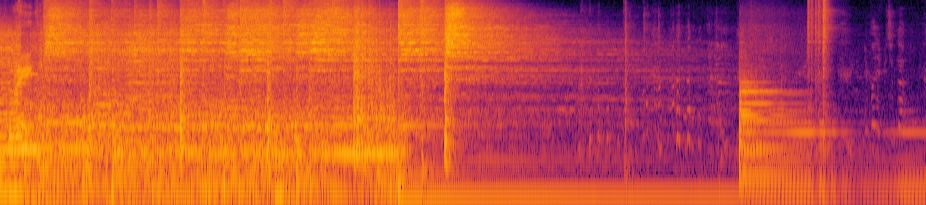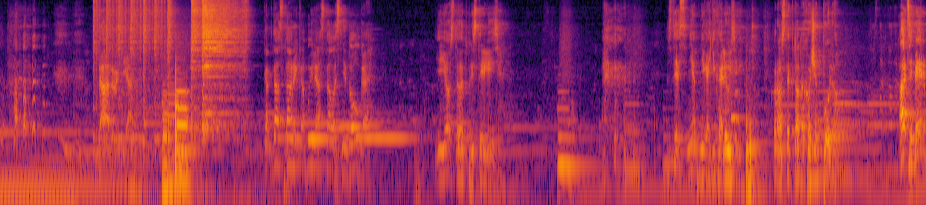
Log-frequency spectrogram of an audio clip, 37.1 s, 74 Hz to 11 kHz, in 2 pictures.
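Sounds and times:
guitar chord ringing: 0.0 - 10.8, 14.8 - 20.4, 21.9 - 31.3
rock band playing heavy riff: 0.0 - 13.2, 14.8 - 16.7, 20.4 - 23.6
low amp drone: 0.0 - 17.0.

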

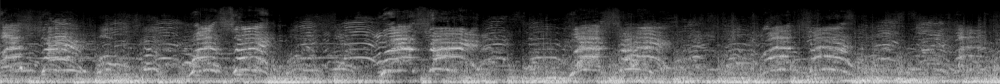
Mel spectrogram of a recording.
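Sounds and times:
children shouting calls: 0.0 - 10.0.

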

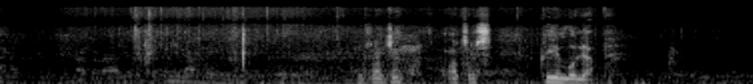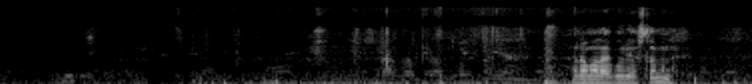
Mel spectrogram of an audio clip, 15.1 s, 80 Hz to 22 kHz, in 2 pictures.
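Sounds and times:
wind on microphone: 9.3 - 12.3.

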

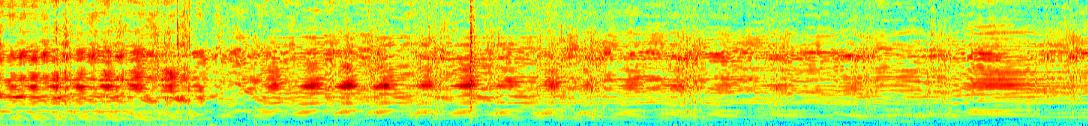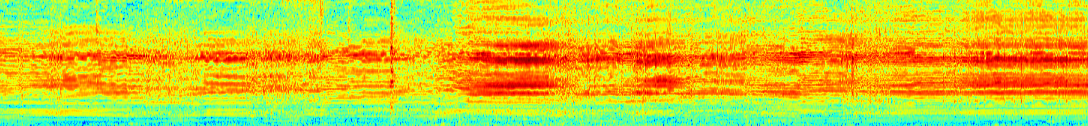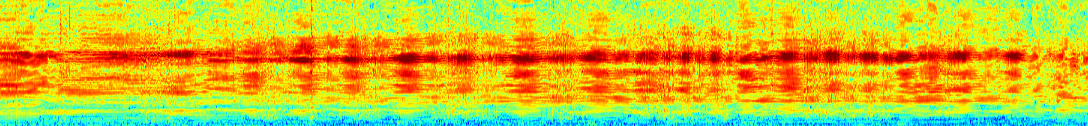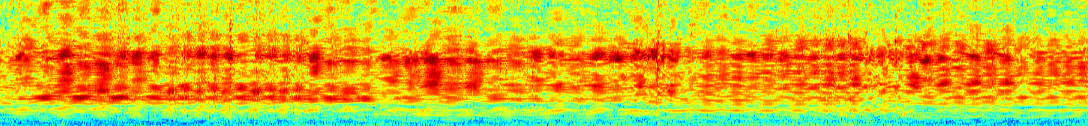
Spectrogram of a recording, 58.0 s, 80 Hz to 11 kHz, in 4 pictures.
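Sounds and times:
electric beard trimmer buzzing: 0.0 - 58.0.

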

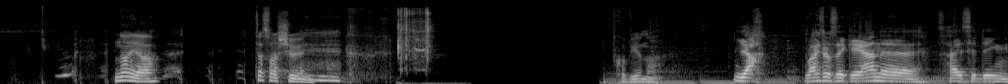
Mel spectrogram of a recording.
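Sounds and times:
camera shutter click: 4.0 - 4.5.

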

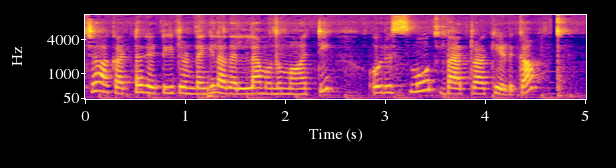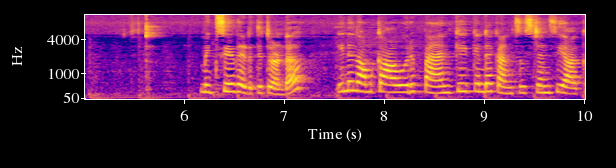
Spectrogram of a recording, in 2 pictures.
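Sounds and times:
woman's voice: 0.0 - 4.7, 6.2 - 10.0
spoon stirring batter in glass bowl: 1.0 - 5.9.

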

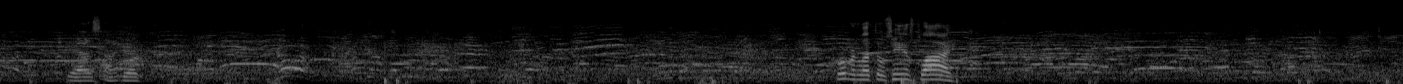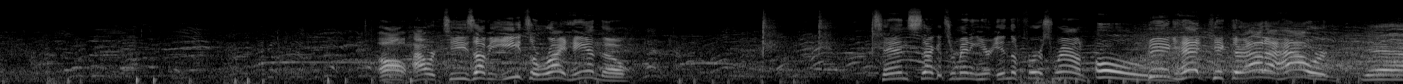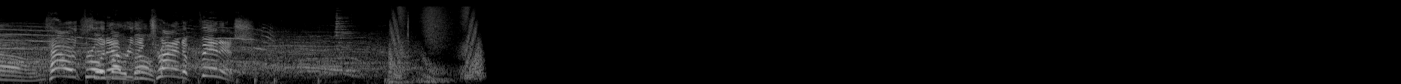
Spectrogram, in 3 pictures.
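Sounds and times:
crowd shouting: 0.0 - 31.9
fight arena ambience: 0.0 - 32.8.

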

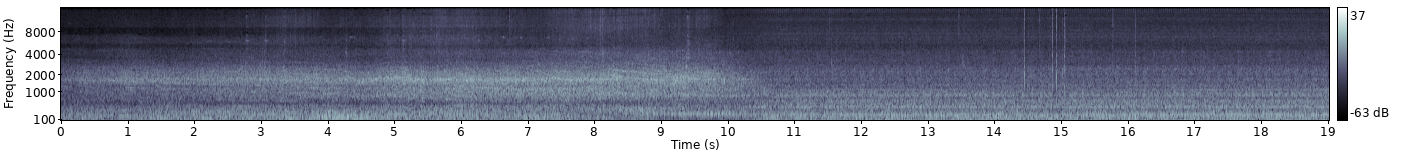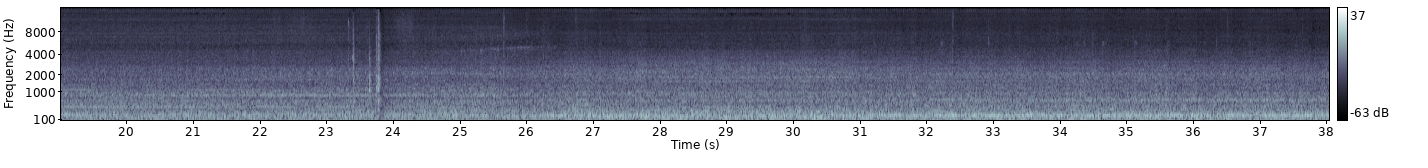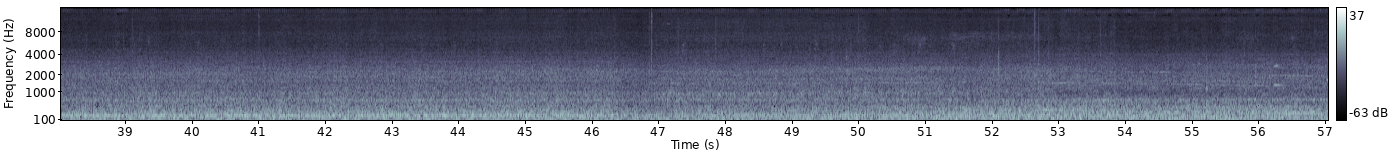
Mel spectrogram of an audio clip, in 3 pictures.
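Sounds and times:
tractor engine droning: 0.0 - 57.0.

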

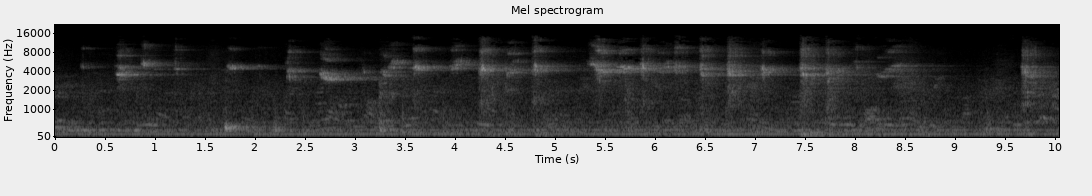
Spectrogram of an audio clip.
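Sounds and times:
shoes squeaking on court floor: 0.2 - 8.8.

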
